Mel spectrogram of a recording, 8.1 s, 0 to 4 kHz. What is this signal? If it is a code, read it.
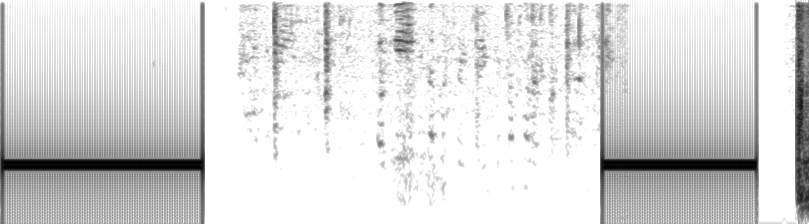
Ringback tone (North America), 440 + 480 Hz.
